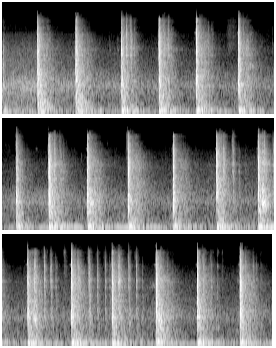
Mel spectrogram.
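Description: Hammer blows on the car body's sheet metal at the trimmed door opening, about two evenly spaced strikes a second, beating the cut edge down so there is no sharp edge or corner.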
